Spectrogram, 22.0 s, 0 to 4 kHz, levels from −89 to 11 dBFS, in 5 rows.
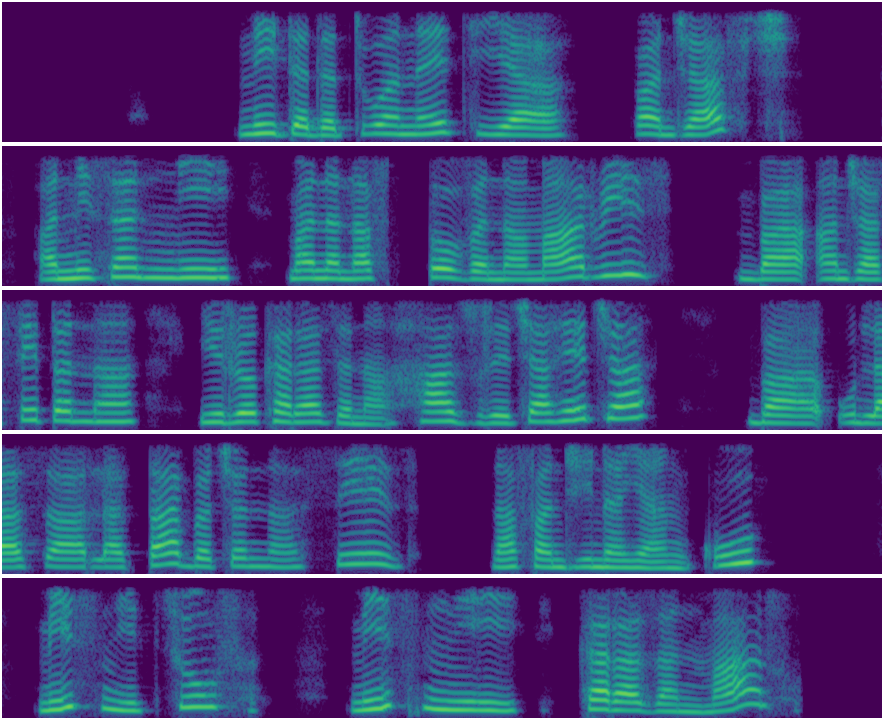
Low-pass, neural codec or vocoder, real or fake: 3.6 kHz; codec, 16 kHz, 0.8 kbps, ZipCodec; fake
